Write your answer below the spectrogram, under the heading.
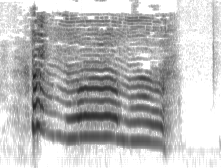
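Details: Dog howling, from a breed group named as husky, Siberian and malamute: a single sustained tonal howl about a second and a half long, starting with a sharp onset, holding steady with rich harmonics, then dipping slightly before cutting off.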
